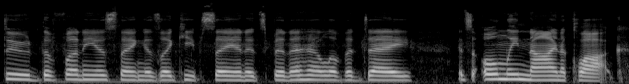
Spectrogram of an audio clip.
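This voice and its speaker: An American woman telling rambling personal stories casually as a host, in a drawn-out way with some swearing. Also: mid-range voice, steady tone, clean tone, no room sound. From United States. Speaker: host of a personal storytelling show.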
